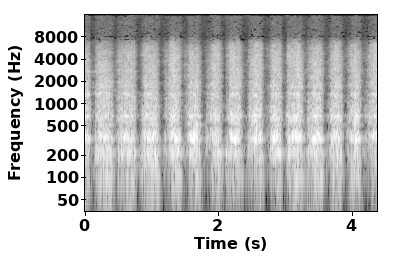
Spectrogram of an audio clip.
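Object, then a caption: Woven fiber loop-weave carpet. Two hands rapidly scratch their nails across a beige striped loop-weave woven fiber carpet. The result is about thirteen quick, evenly paced raspy strokes, each a dry rubbing burst with a mid-pitched fibrous hiss that stops short with almost no ring.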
